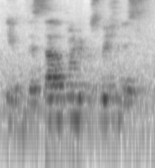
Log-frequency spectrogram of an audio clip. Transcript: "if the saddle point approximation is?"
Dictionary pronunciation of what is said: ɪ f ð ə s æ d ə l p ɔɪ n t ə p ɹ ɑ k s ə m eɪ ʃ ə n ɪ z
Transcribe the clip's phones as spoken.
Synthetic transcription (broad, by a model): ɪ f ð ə s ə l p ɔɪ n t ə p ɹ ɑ s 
